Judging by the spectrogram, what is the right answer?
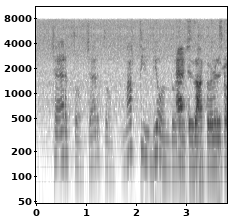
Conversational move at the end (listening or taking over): taking over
